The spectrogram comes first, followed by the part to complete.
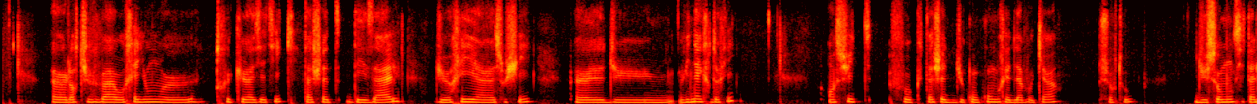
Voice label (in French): vocal INSTRUCTIONS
